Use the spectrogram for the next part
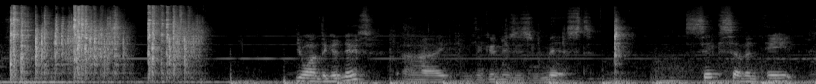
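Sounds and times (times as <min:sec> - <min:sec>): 
dice clattering and rattling across a hard tabletop: 0:00.1 - 0:02.1
speech: 0:03.0 - 0:06.0, 0:07.0 - 0:08.1.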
